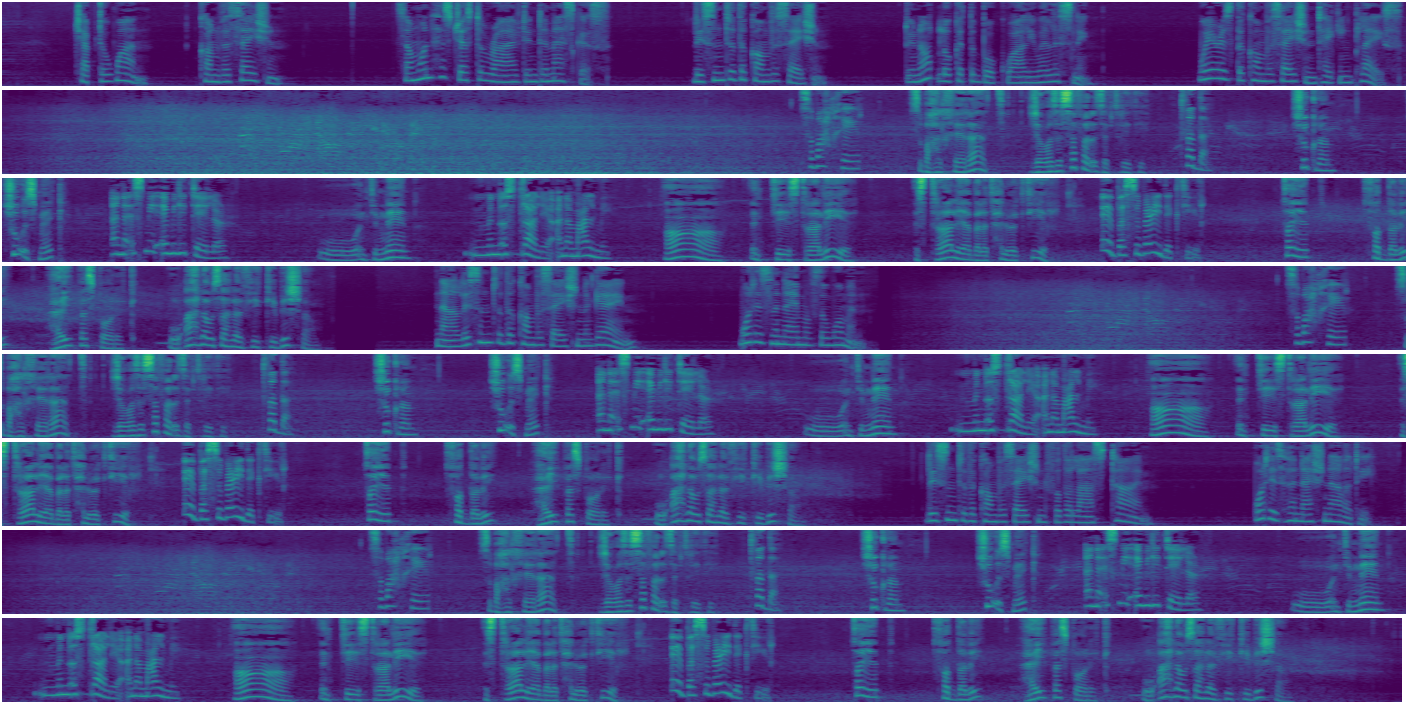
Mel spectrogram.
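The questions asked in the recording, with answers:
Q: Where is the conversation taking place?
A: At passport control on arrival in Damascus (al-Sham)

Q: What is the name of the woman?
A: Emily Taylor

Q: What is her nationality?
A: Australian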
